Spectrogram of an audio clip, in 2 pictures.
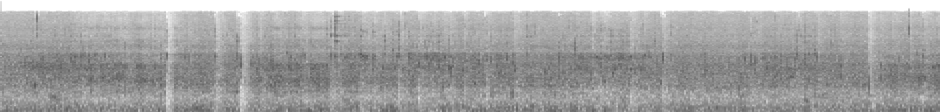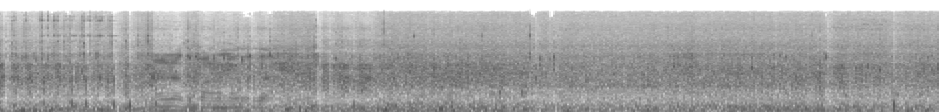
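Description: Water laps and splashes against rocks outdoors.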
